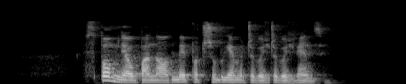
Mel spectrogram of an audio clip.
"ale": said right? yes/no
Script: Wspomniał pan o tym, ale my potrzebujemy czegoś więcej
no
